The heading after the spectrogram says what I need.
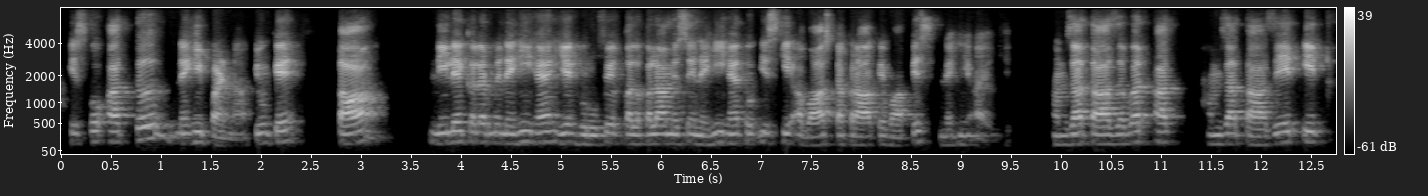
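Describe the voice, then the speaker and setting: Slow, patient man teaching letter sounds. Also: fairly high pitch, fairly bright tone. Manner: patient and repetitive, drilling syllables. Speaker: Quran reading teacher. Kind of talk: slow recitation lesson, spelling out letter sounds. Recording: roomy, dull lo-fi sound.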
